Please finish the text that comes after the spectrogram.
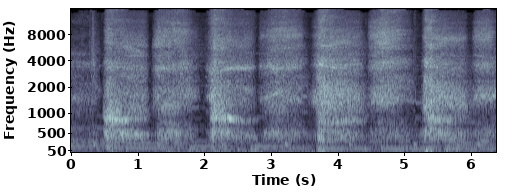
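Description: Someone blows air by mouth into a small inflatable pool in a steady series of about seven forceful, breathy puffs, each a loud rushing exhale separated by short pauses, with no talking.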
